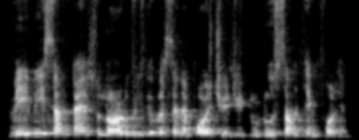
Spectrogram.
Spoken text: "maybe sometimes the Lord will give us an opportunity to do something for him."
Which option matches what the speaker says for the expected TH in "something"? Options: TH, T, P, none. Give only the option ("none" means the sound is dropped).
T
